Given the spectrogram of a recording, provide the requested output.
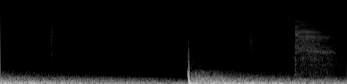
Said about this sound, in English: just in case if you want this sort of more rumbly tail in your boom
